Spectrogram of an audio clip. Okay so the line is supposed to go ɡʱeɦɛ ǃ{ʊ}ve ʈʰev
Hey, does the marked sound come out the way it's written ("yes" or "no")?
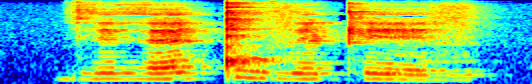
no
